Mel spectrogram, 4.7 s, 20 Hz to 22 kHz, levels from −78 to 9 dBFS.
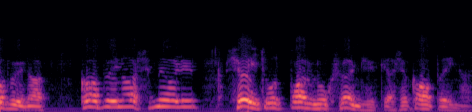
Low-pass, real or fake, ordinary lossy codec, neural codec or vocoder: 9.9 kHz; real; none; none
